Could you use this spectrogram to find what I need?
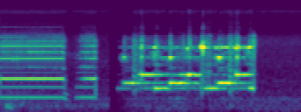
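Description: An electronic ringback sounds over the phone during an outgoing call, a melodic tune of bright, layered tones. A short phrase breaks off briefly, then a longer run of shifting notes plays before stopping.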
